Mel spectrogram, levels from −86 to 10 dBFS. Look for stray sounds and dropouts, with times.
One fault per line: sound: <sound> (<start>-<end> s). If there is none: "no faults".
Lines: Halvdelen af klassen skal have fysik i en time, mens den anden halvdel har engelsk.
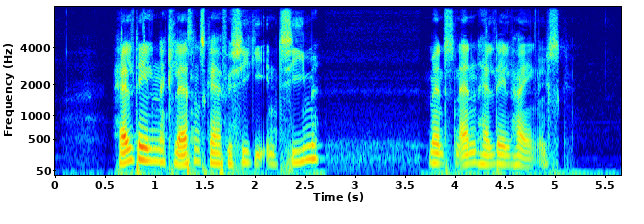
no faults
